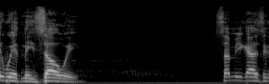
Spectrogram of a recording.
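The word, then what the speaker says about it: ζωή: eternal life is a greek word and it's pronounced zoe say with me zoe some of you guys are gonna go home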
